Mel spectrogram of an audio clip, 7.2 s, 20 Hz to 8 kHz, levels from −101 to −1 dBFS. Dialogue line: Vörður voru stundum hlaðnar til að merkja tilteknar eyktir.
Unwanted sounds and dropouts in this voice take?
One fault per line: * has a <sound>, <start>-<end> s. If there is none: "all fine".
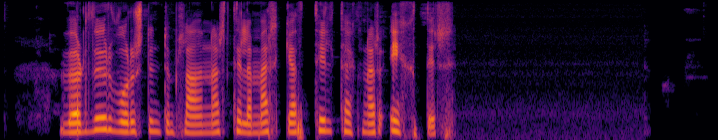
all fine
